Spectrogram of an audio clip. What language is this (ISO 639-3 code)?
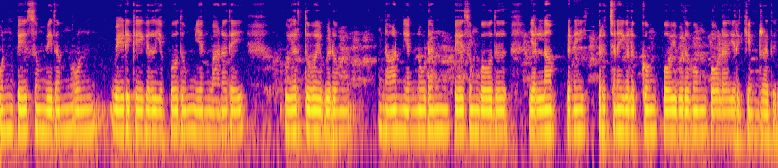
kfe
